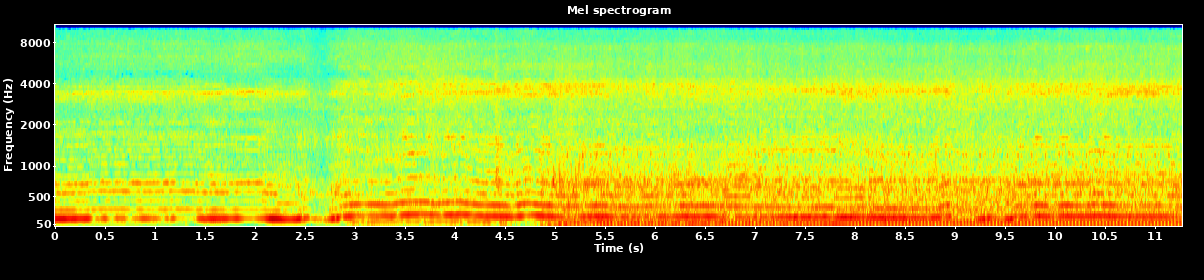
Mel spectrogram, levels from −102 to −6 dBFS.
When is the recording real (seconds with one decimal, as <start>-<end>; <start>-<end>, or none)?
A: 0.0-1.5; 4.0-6.4; 7.0-7.7; 8.3-11.3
